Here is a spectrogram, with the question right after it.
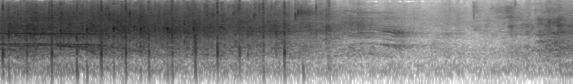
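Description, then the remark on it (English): An audience breaks into dense, steady applause with many overlapping claps and a few sharper smacks, holding loud for about four seconds before tapering off into quiet murmurs. “You can applaud for being here.”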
